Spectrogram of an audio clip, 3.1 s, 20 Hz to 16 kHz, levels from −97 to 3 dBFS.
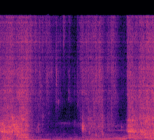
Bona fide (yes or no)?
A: no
